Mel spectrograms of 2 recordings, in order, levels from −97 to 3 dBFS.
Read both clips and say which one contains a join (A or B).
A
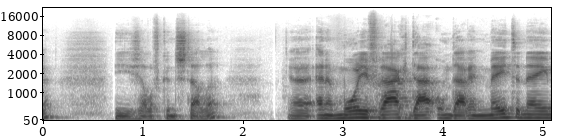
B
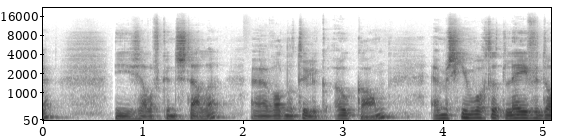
B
